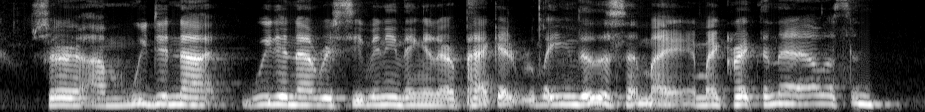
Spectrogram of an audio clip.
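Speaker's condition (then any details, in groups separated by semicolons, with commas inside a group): Cerebral palsy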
